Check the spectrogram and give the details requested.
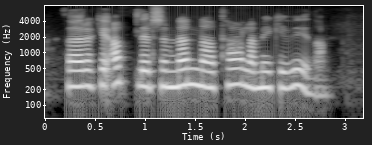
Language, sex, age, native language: Icelandic, female, 40-49, Icelandic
